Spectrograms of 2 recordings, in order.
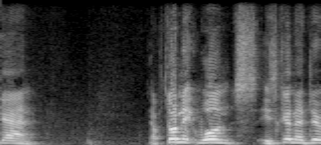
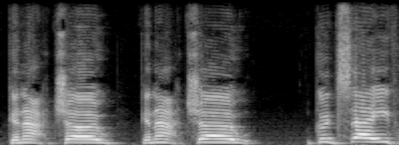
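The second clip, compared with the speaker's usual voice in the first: usual speaking voice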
